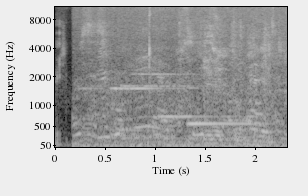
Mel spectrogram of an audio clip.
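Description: An electronic chime: a few clear steady tones stepping down in pitch, a high note followed by two lower ones, over a noisy background.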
